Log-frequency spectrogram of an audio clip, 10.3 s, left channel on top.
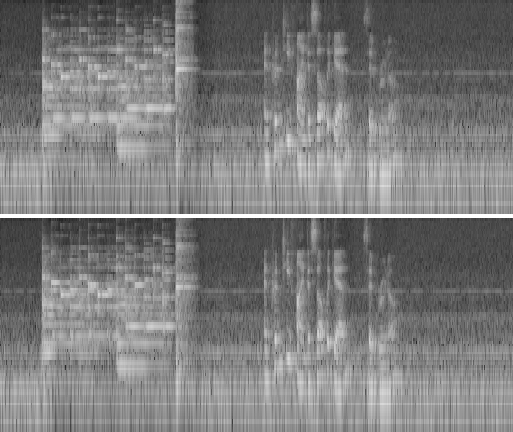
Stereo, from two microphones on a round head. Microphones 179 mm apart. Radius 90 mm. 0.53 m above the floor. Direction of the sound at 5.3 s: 20° right (ahead or behind).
